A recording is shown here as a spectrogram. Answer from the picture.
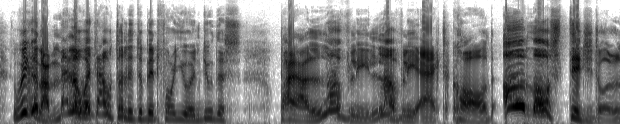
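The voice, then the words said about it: Irish accent. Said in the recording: “such a beautiful Irish accent.”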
